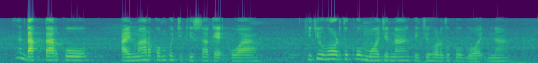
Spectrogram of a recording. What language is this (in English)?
Santali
